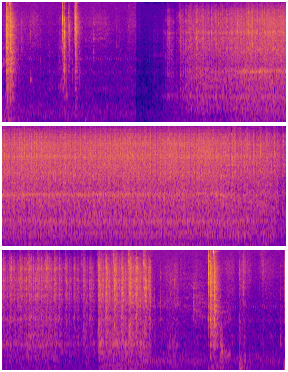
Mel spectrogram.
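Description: A sewing machine stitches a DIY pocket filter mask at a shortened stitch length, a close, steady mechanical whir lasting about eight seconds, framed by brief clicks and handling noises before and after.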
